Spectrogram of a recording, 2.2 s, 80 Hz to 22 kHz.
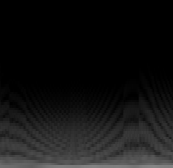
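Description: Arturia CS-80 V4 software synthesizer playing a bright lead patch in mono legato mode: one rich, harmonic-laden voice moving through a connected melodic line whose notes change every fraction of a second. A short portamento lets each note run smoothly into the next.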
